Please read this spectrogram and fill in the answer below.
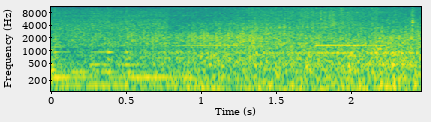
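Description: Construction-site background: a low, steady engine rumble with a truck's reversing alarm beeping about once a second, while a soft music bed fades out in the first moments.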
